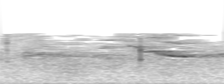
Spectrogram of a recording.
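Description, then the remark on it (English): Faint morning birds calling outside, a thin whistled note running steadily, then a brief sharper chirp and a sliding call near the end, over a soft hiss. “Let's tell the manager, can you go shoot those birds, please, those morning birds.”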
